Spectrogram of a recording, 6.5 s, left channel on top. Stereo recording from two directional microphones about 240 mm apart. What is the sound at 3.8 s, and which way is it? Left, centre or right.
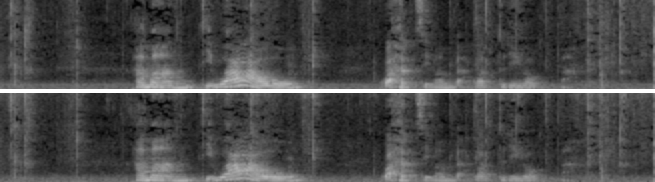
Speech, left.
